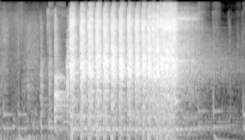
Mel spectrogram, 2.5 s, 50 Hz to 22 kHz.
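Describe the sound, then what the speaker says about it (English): An impact wrench with a 15mm socket loosening a muffler clamp on a 2014 Nissan Altima: one close, loud, rapid hammering burst of about a second that spins down quickly. "we're going to loosen up this clamp right here using a 15mm socket."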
